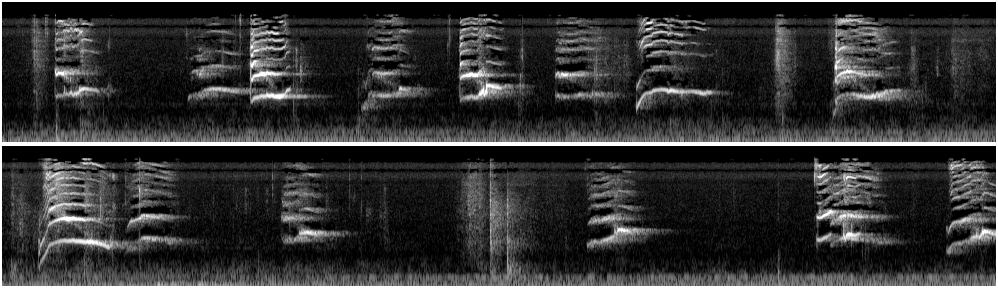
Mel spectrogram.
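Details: Kittens Caramel and Zephyr meowing loudly indoors while meeting adult cats Kira and Daddy; many high, rising-then-falling meows repeat quickly through the stretch, often one every second or so, with a low room hum underneath.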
